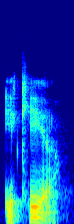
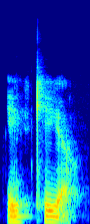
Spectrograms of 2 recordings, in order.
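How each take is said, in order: The two takes are said the same way.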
